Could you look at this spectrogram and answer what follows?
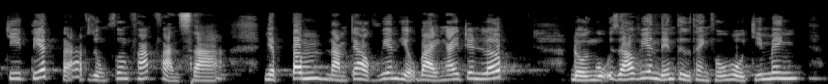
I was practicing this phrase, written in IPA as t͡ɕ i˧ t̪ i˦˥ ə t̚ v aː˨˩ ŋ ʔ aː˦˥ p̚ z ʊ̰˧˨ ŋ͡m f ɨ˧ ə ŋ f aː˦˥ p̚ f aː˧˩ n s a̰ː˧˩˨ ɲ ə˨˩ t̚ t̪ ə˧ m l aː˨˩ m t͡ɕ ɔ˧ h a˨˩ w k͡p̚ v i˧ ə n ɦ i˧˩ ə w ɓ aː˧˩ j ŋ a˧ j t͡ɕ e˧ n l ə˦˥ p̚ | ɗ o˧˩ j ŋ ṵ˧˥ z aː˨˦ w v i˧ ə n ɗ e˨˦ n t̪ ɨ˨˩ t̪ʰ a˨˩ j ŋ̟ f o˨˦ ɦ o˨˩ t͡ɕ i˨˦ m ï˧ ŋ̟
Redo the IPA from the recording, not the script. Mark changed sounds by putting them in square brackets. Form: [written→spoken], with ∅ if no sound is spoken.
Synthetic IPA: t͡ɕ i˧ t̪ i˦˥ ə t̚ v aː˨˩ [ŋ→∅] ʔ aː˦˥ p̚ z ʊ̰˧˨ ŋ͡m f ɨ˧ ə ŋ f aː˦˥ p̚ f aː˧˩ n s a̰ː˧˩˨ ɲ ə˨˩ [t̚→p̚] t̪ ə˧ m l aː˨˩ m t͡ɕ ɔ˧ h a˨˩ w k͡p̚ v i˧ ə n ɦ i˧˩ ə w ɓ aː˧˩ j ŋ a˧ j t͡ɕ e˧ n l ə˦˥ p̚ | ɗ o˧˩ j ŋ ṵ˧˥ z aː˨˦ w v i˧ ə n ɗ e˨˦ n t̪ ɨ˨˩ t̪ʰ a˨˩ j ŋ̟ f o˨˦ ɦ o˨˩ t͡ɕ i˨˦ m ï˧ ŋ̟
